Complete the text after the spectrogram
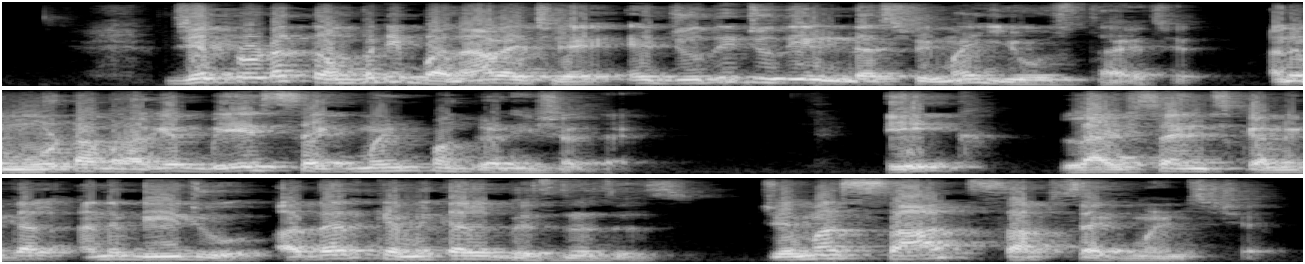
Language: Gujarati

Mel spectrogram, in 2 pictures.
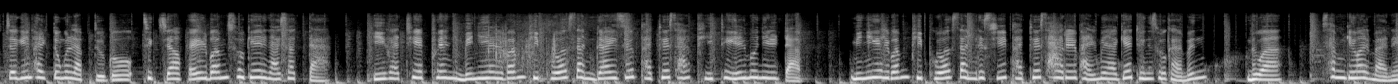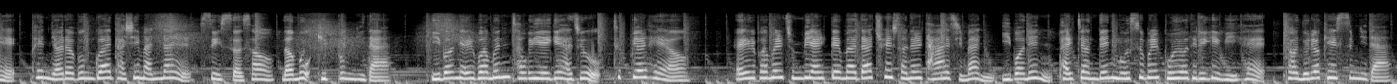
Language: Korean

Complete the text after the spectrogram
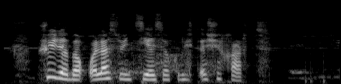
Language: Georgian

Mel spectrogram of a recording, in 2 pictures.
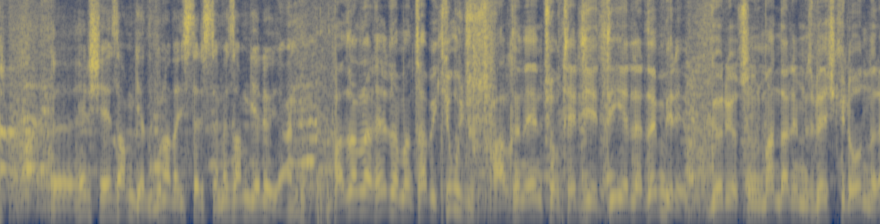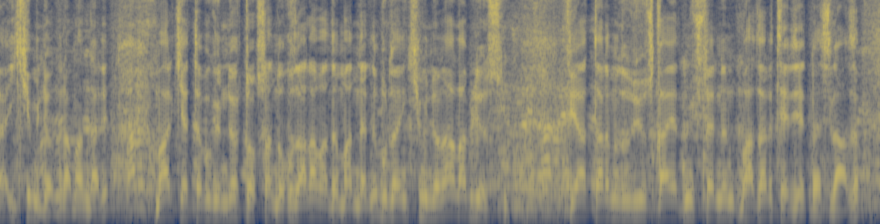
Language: Turkish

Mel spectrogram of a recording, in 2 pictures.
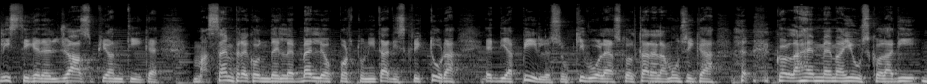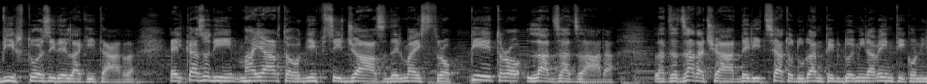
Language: Italian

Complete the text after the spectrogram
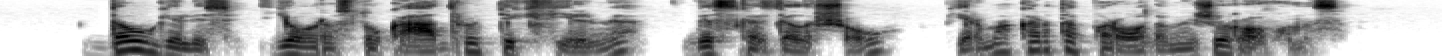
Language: Lithuanian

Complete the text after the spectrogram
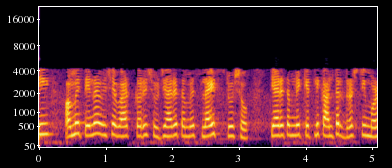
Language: Gujarati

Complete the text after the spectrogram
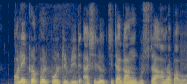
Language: Bangla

